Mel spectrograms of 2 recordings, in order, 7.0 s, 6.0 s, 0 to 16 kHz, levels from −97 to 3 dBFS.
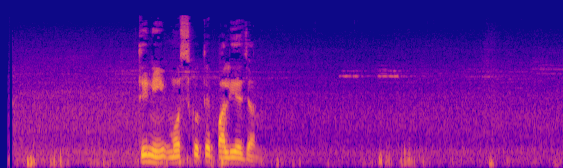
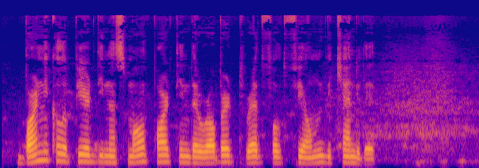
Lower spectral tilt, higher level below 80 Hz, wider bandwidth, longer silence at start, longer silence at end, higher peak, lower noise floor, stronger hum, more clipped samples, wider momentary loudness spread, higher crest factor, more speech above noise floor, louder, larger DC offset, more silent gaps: about the same, -6 dB/octave vs -6 dB/octave; first, -54 dBFS vs -68 dBFS; about the same, 11.5 kHz vs 11.5 kHz; about the same, 0.35 s vs 0.25 s; first, 0.85 s vs 0.15 s; about the same, -2 dBFS vs -2 dBFS; first, -52 dBFS vs -47 dBFS; neither; neither; first, 27 LU vs 20 LU; about the same, 22 dB vs 22 dB; first, 35 dB vs 23 dB; first, -18 LUFS vs -24 LUFS; neither; neither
